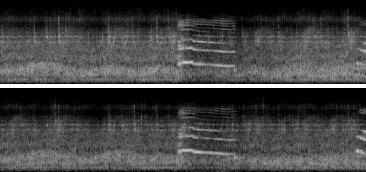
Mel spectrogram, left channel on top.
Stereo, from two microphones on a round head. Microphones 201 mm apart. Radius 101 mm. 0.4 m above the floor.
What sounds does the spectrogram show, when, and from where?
1.8 s a cat meowing: 65° left (ahead or behind), 1.3 m; by 3.7 s 30° right (ahead or behind), 0.8 m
